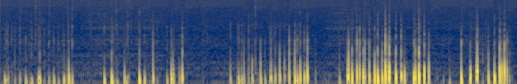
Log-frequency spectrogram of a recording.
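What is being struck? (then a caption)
Round cork trivet. Long painted nails tap quickly on a large, round, solid cork trivet held close up, producing rapid, dull, low thuds with almost no ring. The taps come in dense bursts separated by brief quieter pauses, with the busiest flurries near the end.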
